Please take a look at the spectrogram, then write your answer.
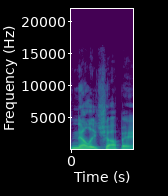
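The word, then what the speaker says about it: NLE Choppa: It's Nelly Choppa. N-L-E is pronounced Nelly.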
